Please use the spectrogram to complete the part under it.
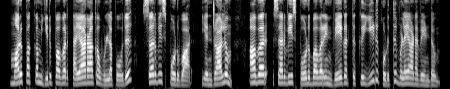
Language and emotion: Tamil, neutral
